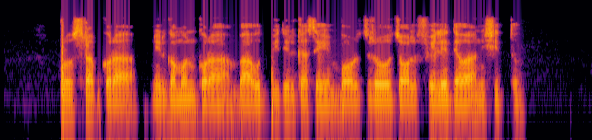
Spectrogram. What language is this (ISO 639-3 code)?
ben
